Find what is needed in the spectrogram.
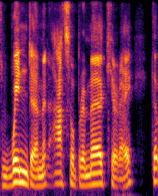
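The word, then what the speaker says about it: Wymondham: And all I could find was something on this local apparently pronounced Windham and Hattle and Mercury that were reporting on it.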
